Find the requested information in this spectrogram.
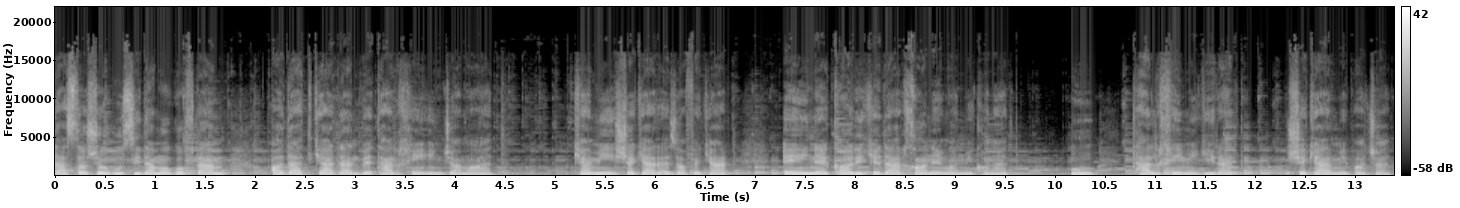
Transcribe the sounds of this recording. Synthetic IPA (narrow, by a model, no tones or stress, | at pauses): d̪̥æst̪ɒːʃobuːsiːd̪æmoɡo̞ft̪æm | ɒːd̪æt̪ʰcʰæɾd̪ænd̪be̞t̪ʰælxiːiːnd͡ʒæmɒːæt̪ʰ | cʰæmiːʃe̞cʰæɾe̞̰zɒːfe̞cʰæɾd̪̥ejne̞kʰɒːɾiːcʰe̞d̪æɾxɒːne̞mɒnmiːkʰo̞næd̪̥ | uː | t̪ʰælxiːmiːɟiːɾæd̪̥ʃe̞cʰæɾmiːpʰɒːt͡ʃʰæd̪̥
